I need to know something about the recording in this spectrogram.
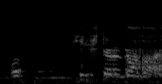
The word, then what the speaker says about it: शिक्षकः: আপনারা যদি আমাদের শিক্ষকः শেষে একটা বিসর্গ হবে, শিক্ষকः। शिक्षकः अहं শিক্ষকः এর পরে একটা হ বিসর্গ হবে।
